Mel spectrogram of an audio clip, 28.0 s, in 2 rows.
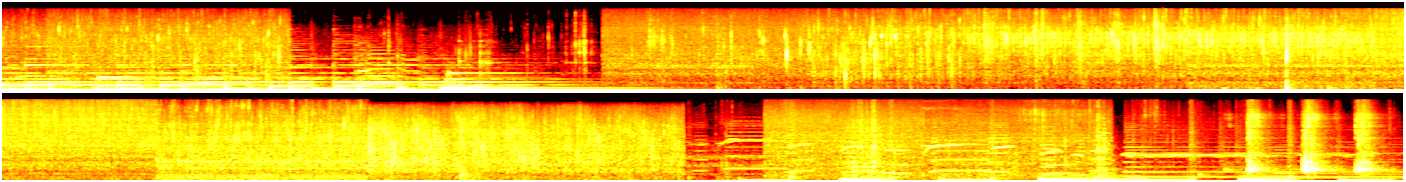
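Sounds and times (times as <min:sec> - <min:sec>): shrimp sizzling in oil: 0:00.0 - 0:02.9, 0:06.0 - 0:20.9, 0:21.6 - 0:25.7.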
